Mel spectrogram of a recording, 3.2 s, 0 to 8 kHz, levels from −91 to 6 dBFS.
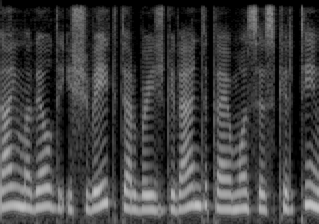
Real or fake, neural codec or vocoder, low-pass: fake; codec, 16 kHz, 0.5 kbps, FunCodec, trained on LibriTTS, 25 frames a second; 7.2 kHz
